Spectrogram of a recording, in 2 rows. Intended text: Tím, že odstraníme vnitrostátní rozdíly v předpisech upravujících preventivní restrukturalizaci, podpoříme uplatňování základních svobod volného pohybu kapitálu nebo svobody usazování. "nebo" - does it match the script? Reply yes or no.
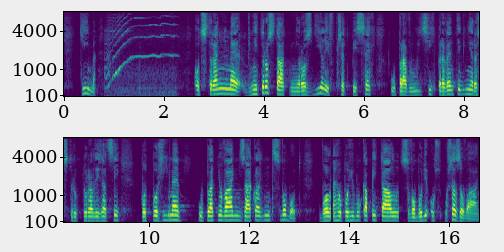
no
